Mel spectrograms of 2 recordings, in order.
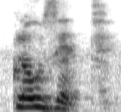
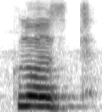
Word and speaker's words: closet: Closet. Closed. Closet. So 2 syllables.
